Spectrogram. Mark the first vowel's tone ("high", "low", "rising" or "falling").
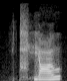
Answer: rising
